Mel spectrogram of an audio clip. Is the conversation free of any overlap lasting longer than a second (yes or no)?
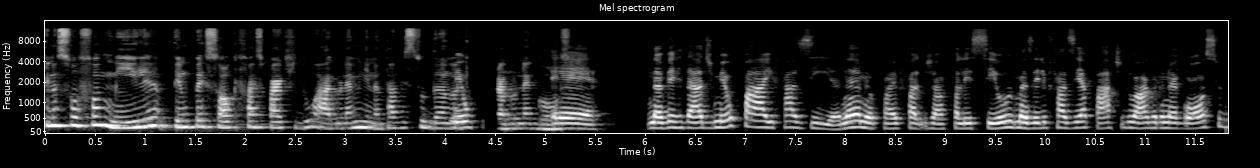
yes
